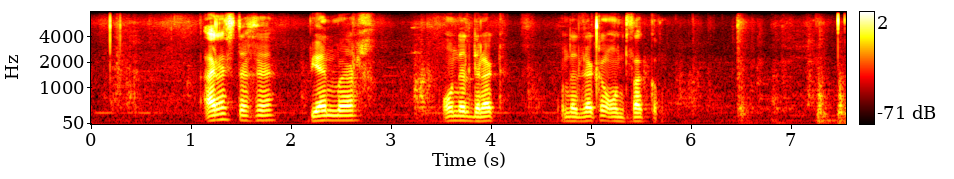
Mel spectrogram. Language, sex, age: Afrikaans, male, 19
